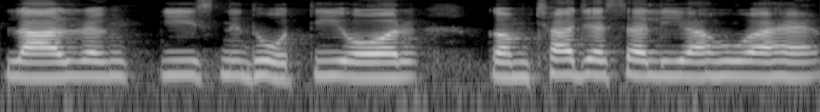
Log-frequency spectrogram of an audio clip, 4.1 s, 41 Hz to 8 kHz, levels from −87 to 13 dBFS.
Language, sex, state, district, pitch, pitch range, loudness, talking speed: Hindi, male, Punjab, Pathankot, 225 Hz, 215-230 Hz, -17 LUFS, 160 wpm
